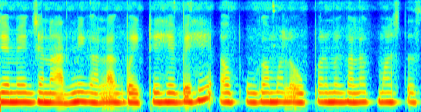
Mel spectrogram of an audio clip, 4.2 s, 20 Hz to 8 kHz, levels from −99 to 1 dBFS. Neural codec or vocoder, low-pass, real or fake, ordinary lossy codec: none; none; real; none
